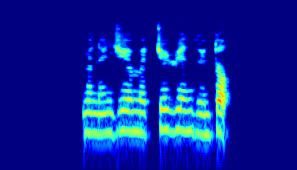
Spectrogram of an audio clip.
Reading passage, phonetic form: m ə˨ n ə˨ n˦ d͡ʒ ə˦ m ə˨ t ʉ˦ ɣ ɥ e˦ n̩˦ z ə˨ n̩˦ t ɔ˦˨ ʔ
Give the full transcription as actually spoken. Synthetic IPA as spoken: m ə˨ n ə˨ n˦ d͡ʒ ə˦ m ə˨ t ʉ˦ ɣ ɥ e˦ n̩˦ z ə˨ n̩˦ t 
